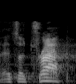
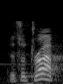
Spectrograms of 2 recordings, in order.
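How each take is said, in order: First: Said in the usual way. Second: It's a trap said higher as a playful warning; mock alarm. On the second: Shown as a demonstration. Pastor teasing the congregation, "trap" pitched high in mock alarm. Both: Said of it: "you're not supposed to cheer along".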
